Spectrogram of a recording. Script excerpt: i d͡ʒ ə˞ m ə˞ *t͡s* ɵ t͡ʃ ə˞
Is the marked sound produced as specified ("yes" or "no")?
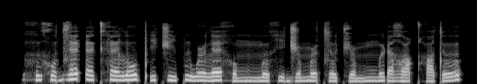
yes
